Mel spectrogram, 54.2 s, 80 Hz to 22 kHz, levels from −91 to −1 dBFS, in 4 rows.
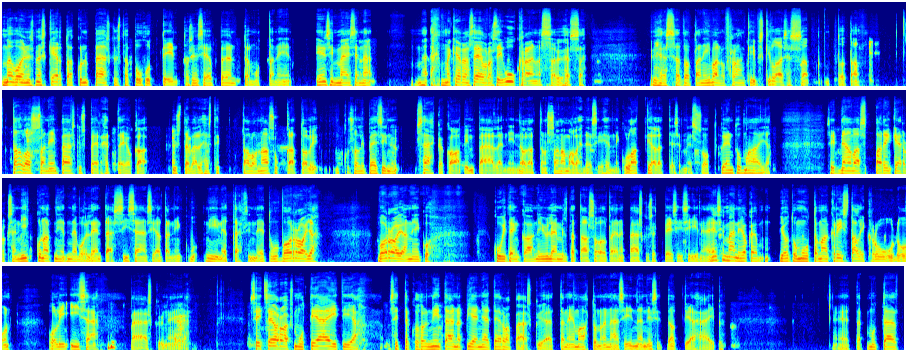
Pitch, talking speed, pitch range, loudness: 130 Hz, 135 wpm, 120-140 Hz, -25 LUFS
